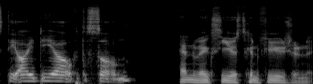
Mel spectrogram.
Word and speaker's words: NMIXX: Or should I say Nmixx, like people that I love their pronunciation. Nmixx.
